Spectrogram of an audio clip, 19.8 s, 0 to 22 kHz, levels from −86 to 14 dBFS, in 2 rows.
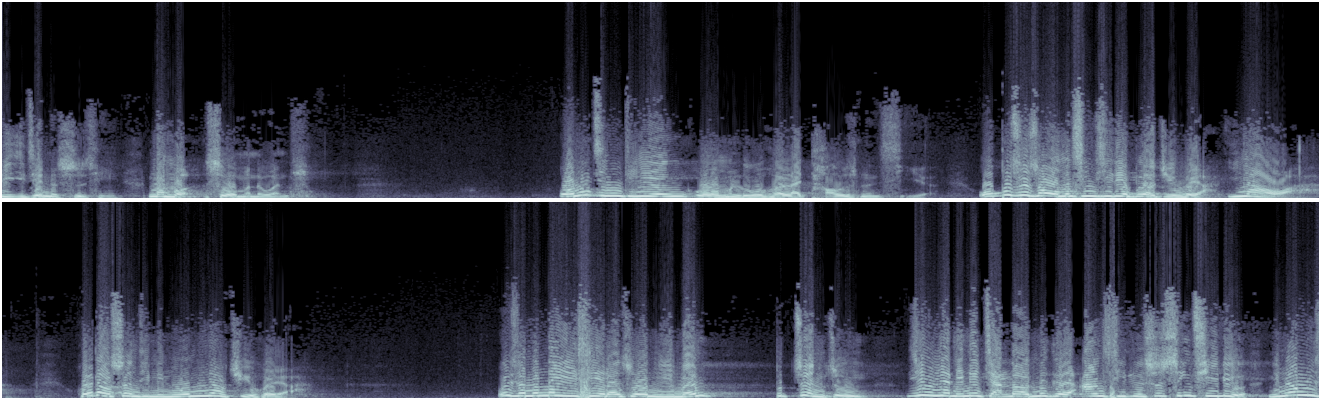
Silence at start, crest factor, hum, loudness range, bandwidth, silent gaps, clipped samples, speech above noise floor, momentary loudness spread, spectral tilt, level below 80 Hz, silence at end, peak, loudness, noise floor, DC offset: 0 s; 6 dB; none; 5 LU; 14 kHz; none; 5%; 42 dB; 12 LU; -5 dB/octave; -32 dBFS; 0 s; 0 dBFS; -5 LUFS; -46 dBFS; 0.5%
